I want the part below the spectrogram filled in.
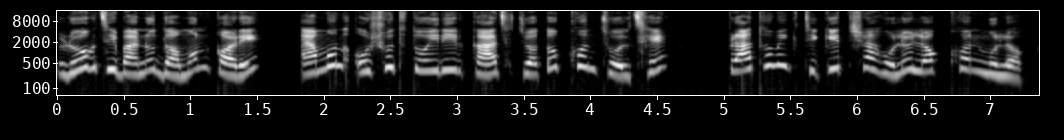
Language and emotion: Bengali, neutral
